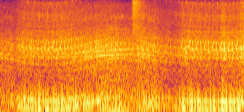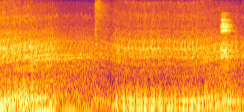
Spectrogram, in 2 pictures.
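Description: A tractor engine in Farming Simulator runs steadily with a low droning rumble that rises and falls in pitch as it labours, and short hissing bursts cut in at intervals. No one speaks.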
